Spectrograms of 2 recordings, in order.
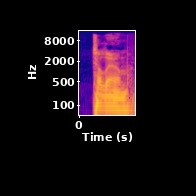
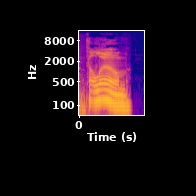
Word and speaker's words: Tulum: Am I pronouncing that right? – Tulum. – Tulum.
